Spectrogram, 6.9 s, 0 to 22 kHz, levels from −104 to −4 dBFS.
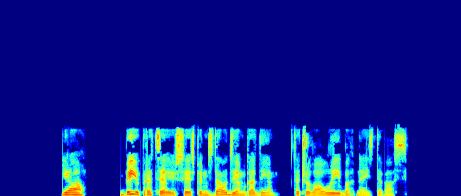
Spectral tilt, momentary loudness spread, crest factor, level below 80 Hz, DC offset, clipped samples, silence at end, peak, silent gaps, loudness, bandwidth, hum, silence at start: -4 dB/octave; 15 LU; 22 dB; -62 dBFS; under 0.1%; under 0.1%; 0.85 s; -8 dBFS; 1.30-1.81 s, 4.20-4.37 s; -27 LUFS; 8.2 kHz; none; 0.95 s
